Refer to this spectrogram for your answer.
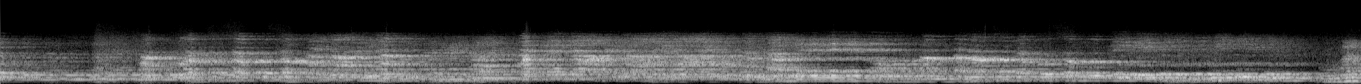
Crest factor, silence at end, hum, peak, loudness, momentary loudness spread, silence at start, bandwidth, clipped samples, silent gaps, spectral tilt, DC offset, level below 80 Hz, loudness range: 16 dB; 0 s; none; -2 dBFS; -18 LUFS; 7 LU; 0 s; 7.2 kHz; under 0.1%; none; -7.5 dB/octave; under 0.1%; -64 dBFS; 1 LU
